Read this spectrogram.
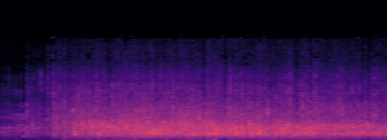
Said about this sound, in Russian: У вас, видите, как легко можно заработать аплодисменты. Поздоровался, уже хлопают. Это приятно.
